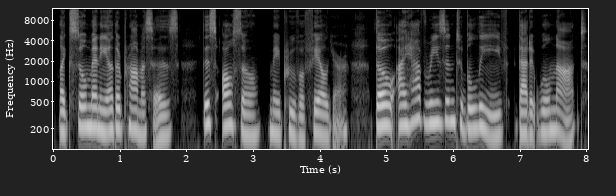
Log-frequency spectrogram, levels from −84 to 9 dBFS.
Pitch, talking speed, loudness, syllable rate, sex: 195 Hz, 155 wpm, -19 LUFS, 4.8 syllables/s, female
